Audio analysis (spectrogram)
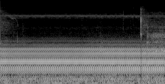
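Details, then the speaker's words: Car amplifier with its gain set deliberately high, subwoofer disconnected and test leads across the outputs, playing a 50 Hz test tone: a steady, harsh buzz at one pitch with no gaps, which is the amplifier clipping from excessive gain. "Okay, this is the clip signal you're hearing."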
